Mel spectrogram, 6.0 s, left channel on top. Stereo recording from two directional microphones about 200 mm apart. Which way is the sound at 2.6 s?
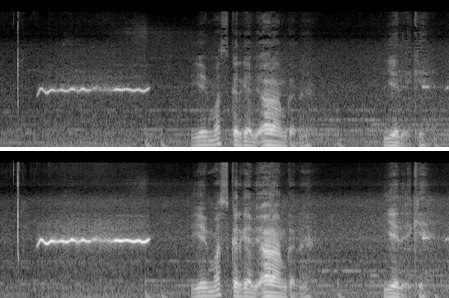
5° left (ahead or behind).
